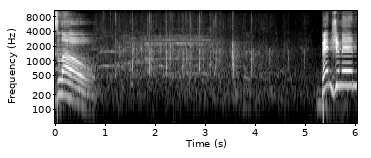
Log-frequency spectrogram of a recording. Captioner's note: audience cheering and applauding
